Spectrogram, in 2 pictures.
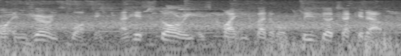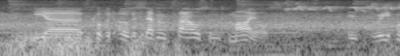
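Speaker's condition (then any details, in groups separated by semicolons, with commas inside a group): No condition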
